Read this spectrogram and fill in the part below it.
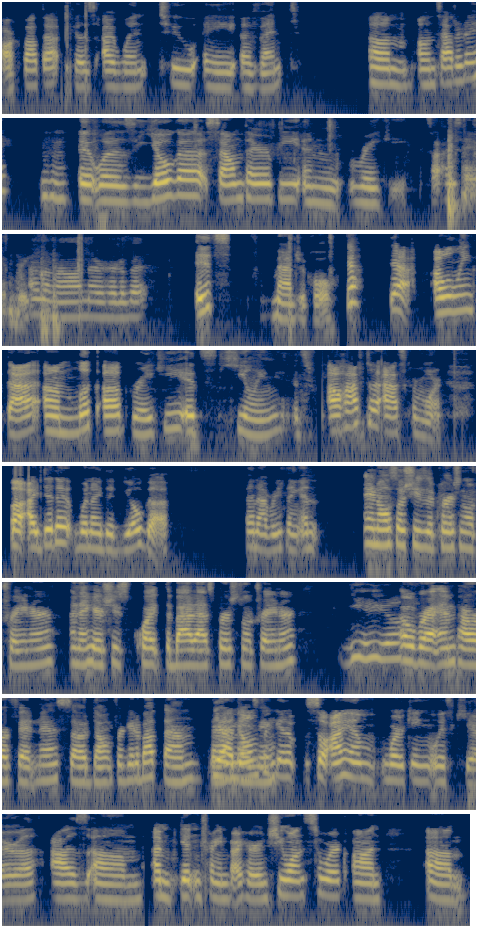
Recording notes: Our mics were not the best in this episode so we apologize in advance!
